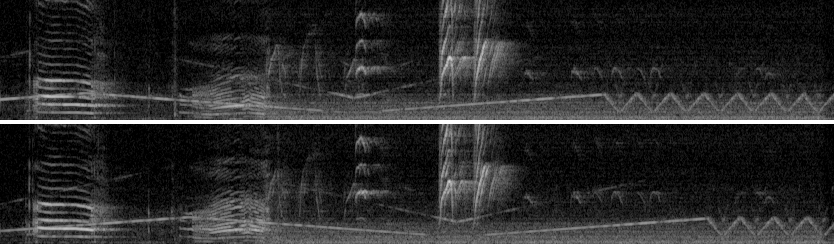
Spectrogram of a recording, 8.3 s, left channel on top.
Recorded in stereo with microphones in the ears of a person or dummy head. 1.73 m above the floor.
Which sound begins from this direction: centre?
A bird, at 2.5 s.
